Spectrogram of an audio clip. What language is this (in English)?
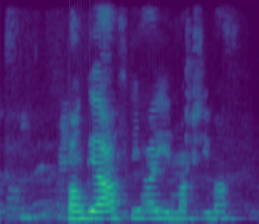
Icelandic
